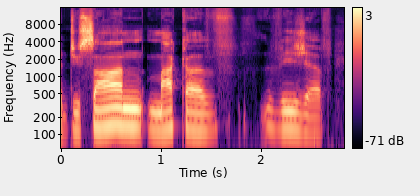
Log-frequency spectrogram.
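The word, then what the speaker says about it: Makavejev: Sweet Movie by Dusan Makhachev. And this is also great pronunciation. Right? – I'll speed it up because you got it right. You just said it slow.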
